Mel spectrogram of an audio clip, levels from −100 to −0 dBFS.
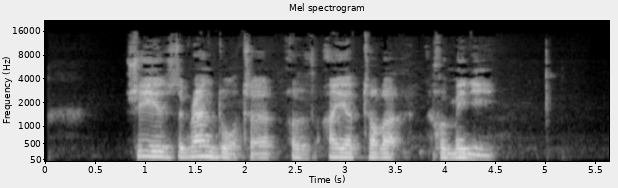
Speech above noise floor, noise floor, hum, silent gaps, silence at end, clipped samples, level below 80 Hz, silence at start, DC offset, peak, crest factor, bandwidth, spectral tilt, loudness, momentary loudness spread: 49 dB; -68 dBFS; none; none; 0.6 s; under 0.1%; -58 dBFS; 0.8 s; under 0.1%; -2 dBFS; 18 dB; 16 kHz; -5 dB/octave; -19 LUFS; 10 LU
